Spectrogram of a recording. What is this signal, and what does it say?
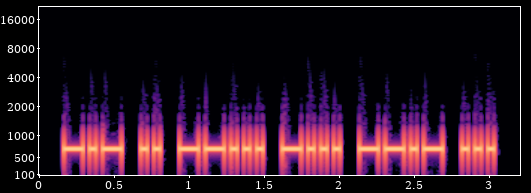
Morse code, heard as a keyed tone, about 28 wpm, 700 Hz. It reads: KI7BQS
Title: USA Call Signs - 6 Characters - Repeated 3x - 28wpm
